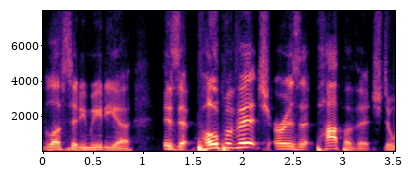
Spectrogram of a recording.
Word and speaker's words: Popović: Is it Popovich or is it Popovic? Do we know? It's Popovich.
